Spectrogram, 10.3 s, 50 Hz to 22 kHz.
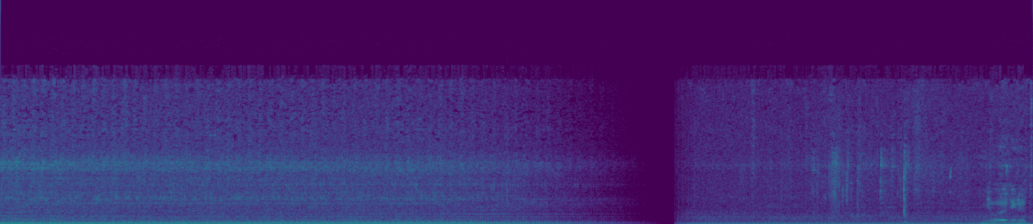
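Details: Mercedes SLK R170 with no-start/all-lights-on fault, violet light-switch connector unplugged: starts and idles with a steady even low hum, no misses, knocks or rattles; fault later fixed by replacing the light switch.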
